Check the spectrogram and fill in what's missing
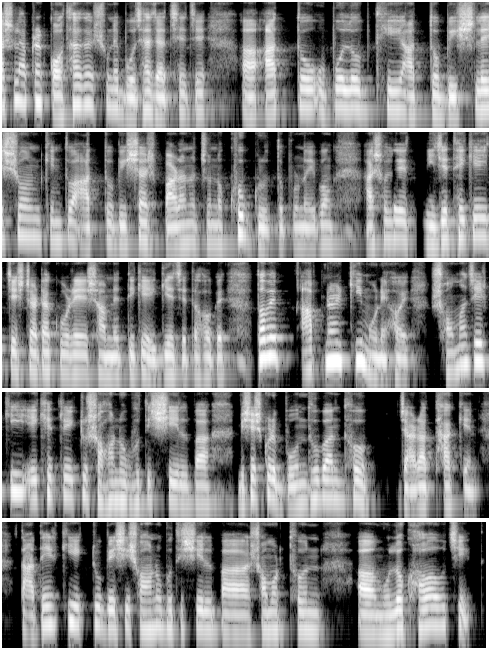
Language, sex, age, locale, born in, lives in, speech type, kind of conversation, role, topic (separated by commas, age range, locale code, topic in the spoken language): Bengali, male, 30-34, bn-BD, Bangladesh, Finland, conversation, podcast, host, কঠিন সময়ের কোনো মুহূর্ত কীভাবে আপনাকে বদলে দিয়েছে?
